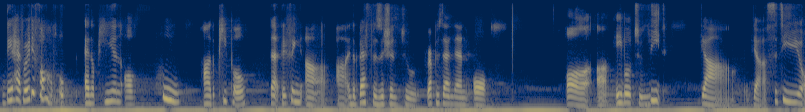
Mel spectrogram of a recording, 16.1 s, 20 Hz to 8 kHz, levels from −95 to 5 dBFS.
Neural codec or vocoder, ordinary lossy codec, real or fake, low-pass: codec, 16 kHz, 2 kbps, X-Codec, HuBERT features, trained on balanced general audio; AAC, 48 kbps; fake; 7.2 kHz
